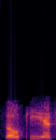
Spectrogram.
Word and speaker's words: Xocai: We have people that are actually promoting, it's called Zocai Chocolate, and Zocai Chocolate is spelled Xocai, and basically what that is, it's a chocolate that is more like a weight loss control chocolate.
